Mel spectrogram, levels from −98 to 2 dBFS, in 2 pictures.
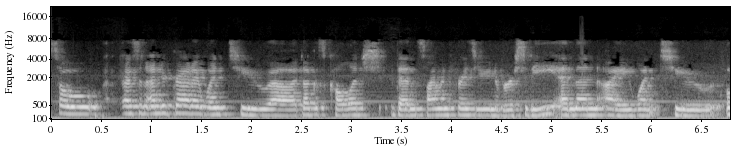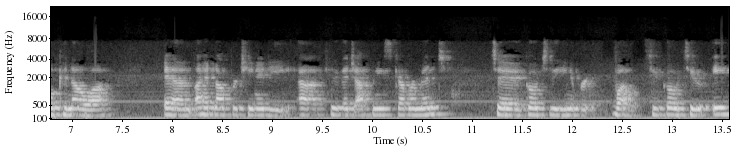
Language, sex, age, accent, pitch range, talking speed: English, female, 30-49, American, 175-195 Hz, 170 wpm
